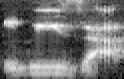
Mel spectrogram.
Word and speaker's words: Liza: And today I have Liza, and she spells it Lisa, but she pronounces it Liza.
